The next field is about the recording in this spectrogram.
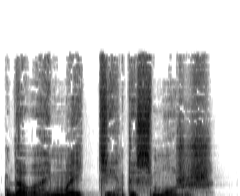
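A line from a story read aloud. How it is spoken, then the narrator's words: Whispered. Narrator (Russian): Алиеска шепнула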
